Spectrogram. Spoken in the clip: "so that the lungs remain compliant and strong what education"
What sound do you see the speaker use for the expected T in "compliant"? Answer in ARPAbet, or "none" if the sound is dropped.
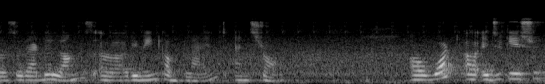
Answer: T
